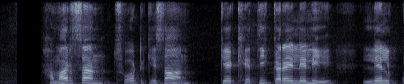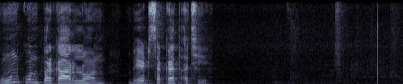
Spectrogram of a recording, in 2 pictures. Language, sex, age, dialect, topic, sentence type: Maithili, male, 36-40, Angika, banking, question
